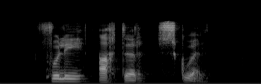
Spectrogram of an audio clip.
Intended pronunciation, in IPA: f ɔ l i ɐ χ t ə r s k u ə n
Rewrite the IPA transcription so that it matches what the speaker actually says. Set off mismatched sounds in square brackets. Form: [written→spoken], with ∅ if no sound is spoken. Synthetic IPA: f [ɔ→u] l i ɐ χ t ə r s k u ə n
